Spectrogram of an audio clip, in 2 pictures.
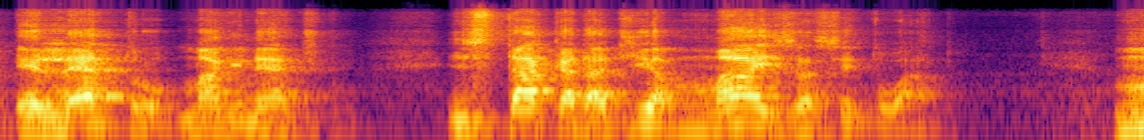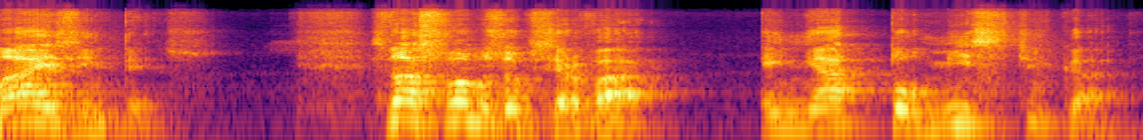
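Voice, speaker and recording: A man's voice: mid-range voice, a bit bright, echoey room. A man with a Brazilian Portuguese accent giving a live lecture, teaching step by step, repeating points and checking whether listeners follow. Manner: didactic, repeats and asks the audience if they understood. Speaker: esoteric lecturer.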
